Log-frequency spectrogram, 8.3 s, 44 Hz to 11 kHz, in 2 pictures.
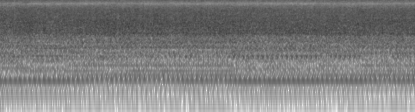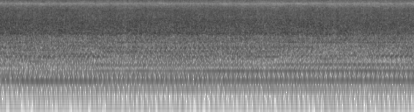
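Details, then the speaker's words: Freshly built 408 ci small-block Chevy "sleeper" with a Quadrajet on the dyno, idling during initial run-in with a timing curve loaded; stock-like idle, big V8 ticking over smooth and even with no misses, knocks or lope; normal. "all right so part of this whole project sleeper is having an idol that doesn't alarm the neighborhood check this out I think that's pretty sneaky don't y'all"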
